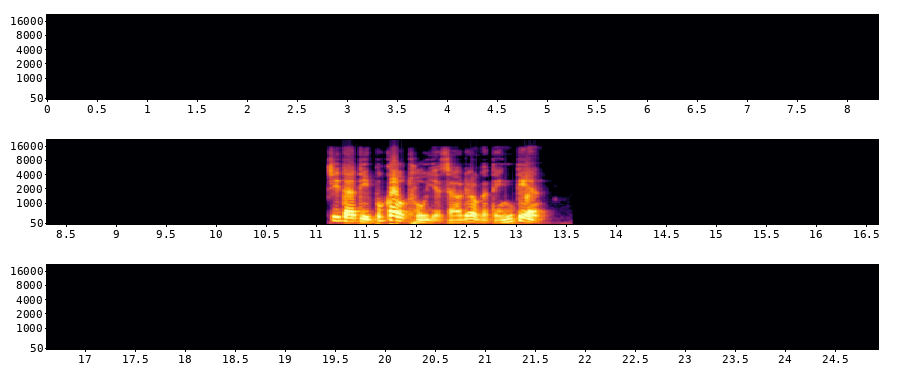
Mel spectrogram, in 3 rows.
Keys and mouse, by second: 0.1 shift+middle click, 1.1 shift+middle click, 2.1 shift+click, 4.6 click, 7.4 ctrl+click, 10.9 ctrl+shift+b, 13.3 click, 14.0 click, 15.2 s, 17.1 click, 18.1 s, 19.4 KP_3, 21.3 click, 23.7-24.3 drag, 24.5 s.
